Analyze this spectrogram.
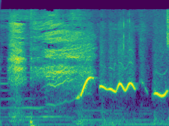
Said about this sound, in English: He's like, I'm going to hang a solo. Oh, guys, you know the one thing that no one ever does, a whistle solo?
